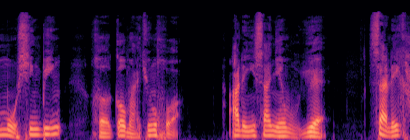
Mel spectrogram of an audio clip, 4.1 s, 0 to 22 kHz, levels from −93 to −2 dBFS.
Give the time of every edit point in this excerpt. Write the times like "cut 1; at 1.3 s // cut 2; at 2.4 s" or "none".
cut 1; at 2.2 s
